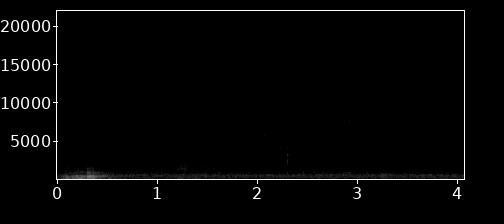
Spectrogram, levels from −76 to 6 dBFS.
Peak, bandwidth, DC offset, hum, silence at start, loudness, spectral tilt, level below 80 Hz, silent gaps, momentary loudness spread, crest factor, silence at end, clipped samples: -34 dBFS; 19 kHz; under 0.1%; none; 0 s; -58 LUFS; -6 dB/octave; -84 dBFS; none; 16 LU; 24 dB; 0 s; under 0.1%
